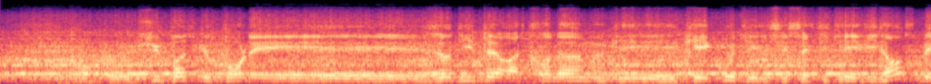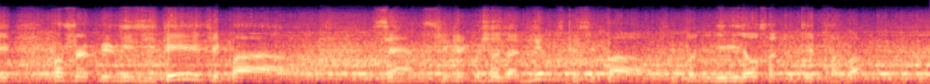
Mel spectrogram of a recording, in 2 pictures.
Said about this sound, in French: Alors on explique aux auditeurs que le bruit que vous entendez, en fait, eh bien, c'est, la, coupole qui tourne sur elle-même.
